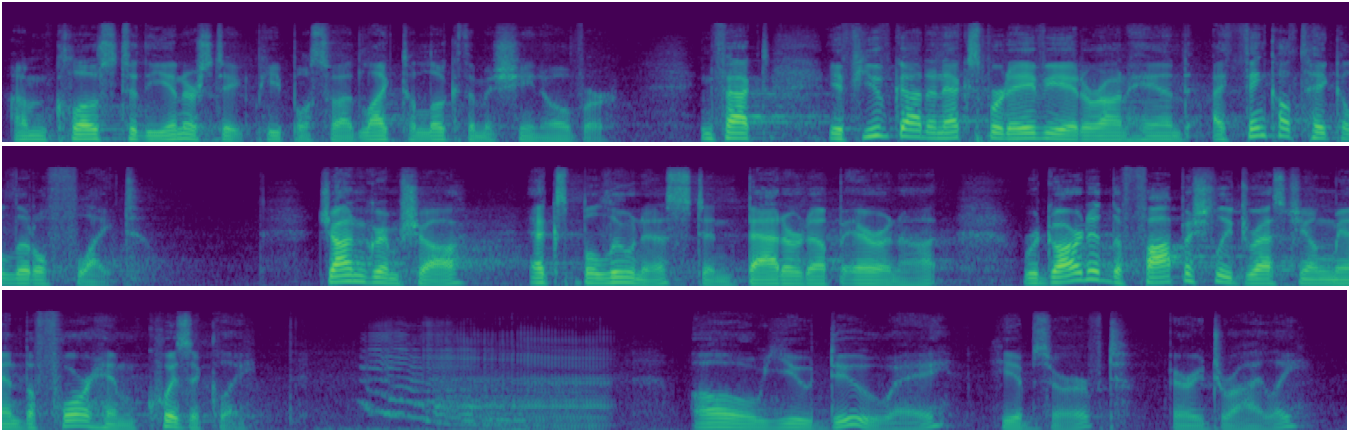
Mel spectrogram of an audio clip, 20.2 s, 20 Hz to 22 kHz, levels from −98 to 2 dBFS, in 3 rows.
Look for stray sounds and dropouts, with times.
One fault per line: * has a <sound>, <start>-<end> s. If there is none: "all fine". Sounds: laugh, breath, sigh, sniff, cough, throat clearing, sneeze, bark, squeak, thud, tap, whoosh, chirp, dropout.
* has a squeak, 15.0-16.6 s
